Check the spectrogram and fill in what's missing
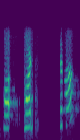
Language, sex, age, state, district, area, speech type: Sanskrit, female, 18-30, Kerala, Thrissur, urban, conversation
